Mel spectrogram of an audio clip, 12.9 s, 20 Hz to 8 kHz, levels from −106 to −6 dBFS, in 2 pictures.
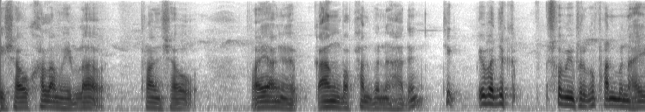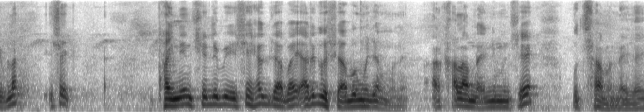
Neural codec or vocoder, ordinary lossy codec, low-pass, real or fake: none; none; none; real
